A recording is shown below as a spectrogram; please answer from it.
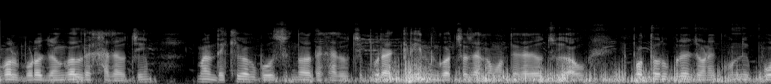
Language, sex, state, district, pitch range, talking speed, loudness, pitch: Odia, male, Odisha, Malkangiri, 105-115 Hz, 170 wpm, -19 LUFS, 110 Hz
